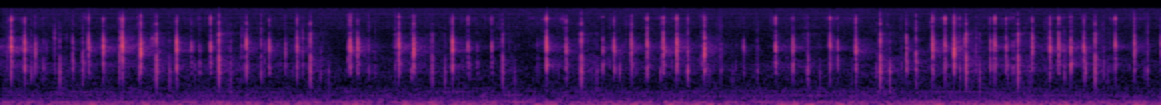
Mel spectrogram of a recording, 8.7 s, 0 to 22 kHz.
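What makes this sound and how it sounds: A 65% Bear65 v2 mechanical keyboard with PureBerry on an aluminum plate and plastic keycaps is typed on quickly with the fingertips of both hands. Rapid, bright, short clacks follow one another in a steady, uneven patter over a faint low hum.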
